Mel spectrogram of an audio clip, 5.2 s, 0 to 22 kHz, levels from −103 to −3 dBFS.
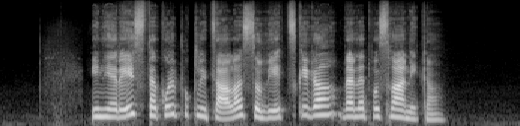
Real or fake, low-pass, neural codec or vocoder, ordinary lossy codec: fake; none; codec, 44.1 kHz, 1.7 kbps, Pupu-Codec; none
